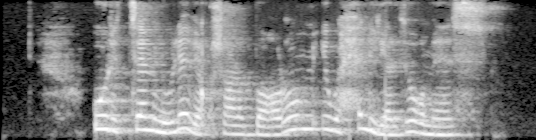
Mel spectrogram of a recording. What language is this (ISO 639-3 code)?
kab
